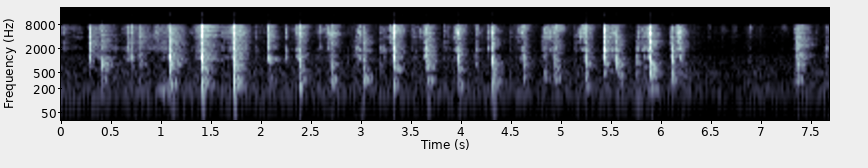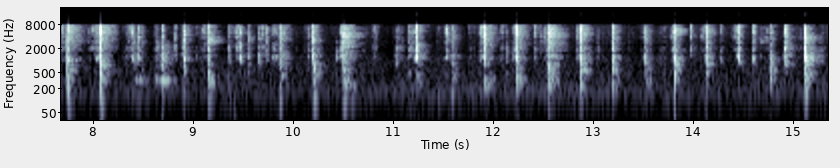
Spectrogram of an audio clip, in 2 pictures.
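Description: A deck of oracle cards being shuffled by hand: rapid card slaps and clicks, several a second, stopping briefly about six seconds in before the shuffling resumes.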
